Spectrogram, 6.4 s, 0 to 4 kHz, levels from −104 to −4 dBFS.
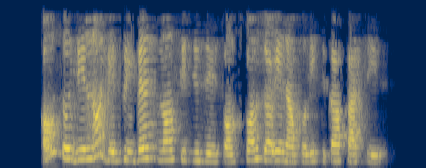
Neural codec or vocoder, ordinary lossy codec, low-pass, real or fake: codec, 16 kHz, 4.8 kbps, FACodec; AAC, 16 kbps; 3.6 kHz; fake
